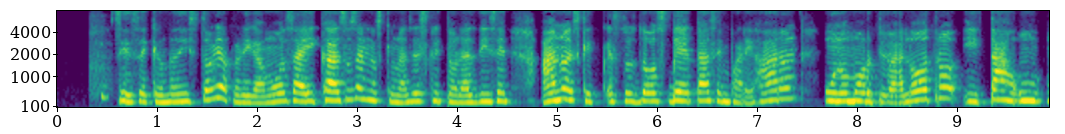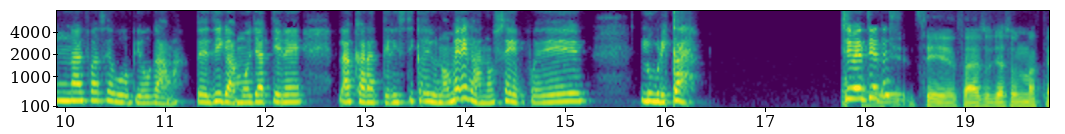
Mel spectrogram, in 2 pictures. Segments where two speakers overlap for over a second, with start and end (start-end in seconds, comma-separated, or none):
none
